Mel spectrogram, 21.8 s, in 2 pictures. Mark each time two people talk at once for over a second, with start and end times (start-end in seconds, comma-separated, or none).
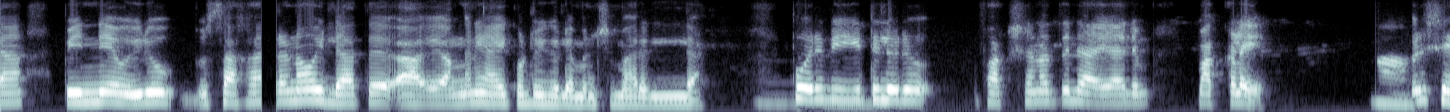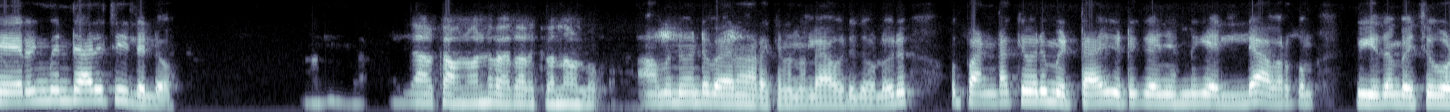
none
